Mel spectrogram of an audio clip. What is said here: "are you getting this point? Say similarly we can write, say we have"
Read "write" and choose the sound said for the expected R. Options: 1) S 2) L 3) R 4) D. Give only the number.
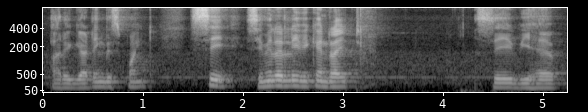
3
